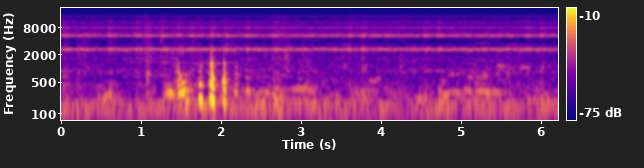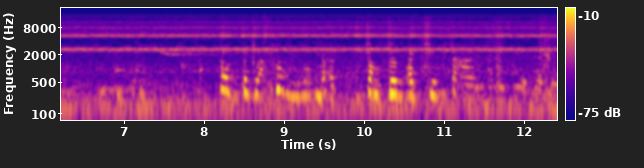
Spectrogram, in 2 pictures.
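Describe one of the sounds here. A baby monkey squeaks and cries nearby.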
